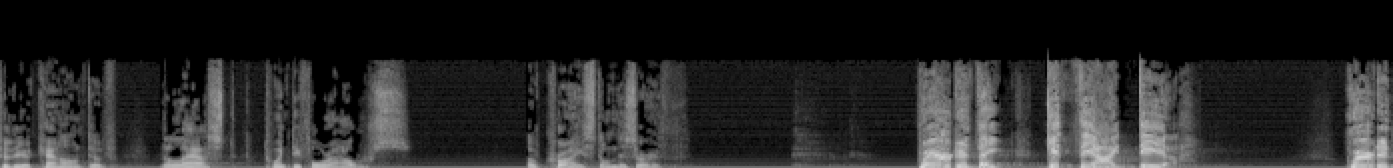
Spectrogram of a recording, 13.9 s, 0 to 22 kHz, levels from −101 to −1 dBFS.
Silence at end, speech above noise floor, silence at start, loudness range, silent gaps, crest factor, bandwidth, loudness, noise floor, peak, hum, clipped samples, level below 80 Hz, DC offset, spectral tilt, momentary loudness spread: 0 s; 27 dB; 0 s; 13 LU; none; 20 dB; 14 kHz; -28 LUFS; -56 dBFS; -10 dBFS; none; under 0.1%; -50 dBFS; under 0.1%; -3.5 dB/octave; 21 LU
